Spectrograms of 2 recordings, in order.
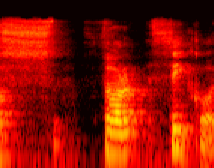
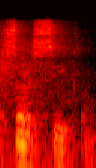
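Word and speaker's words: Zortzico: And this is a piece called Zorcico. It's spelled Z like zebra, O, R, T like Thomas, Z like zebra, I, C, O.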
